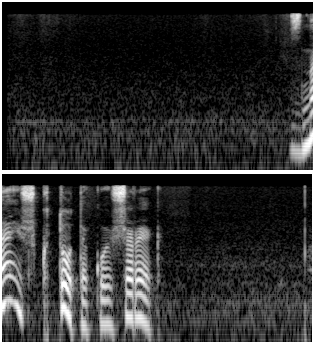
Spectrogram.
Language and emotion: Russian, neutral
